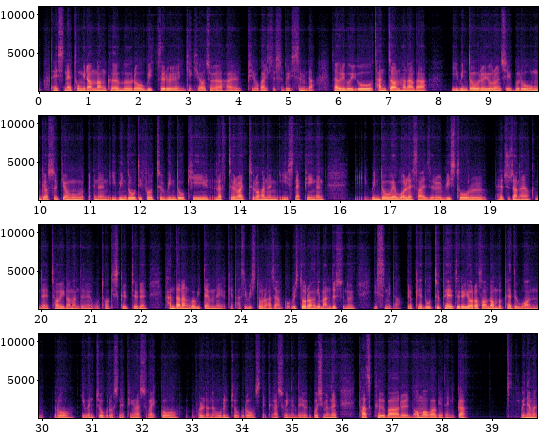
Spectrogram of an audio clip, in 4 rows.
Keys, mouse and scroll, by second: 3.9 click, 13.3 super+Left, 16.3 super+Right, 17.4 click, 19.7 KP_2, 24.5-25.0 typing, 25.0 Return, 26.4 KP_1, 28.7 click.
